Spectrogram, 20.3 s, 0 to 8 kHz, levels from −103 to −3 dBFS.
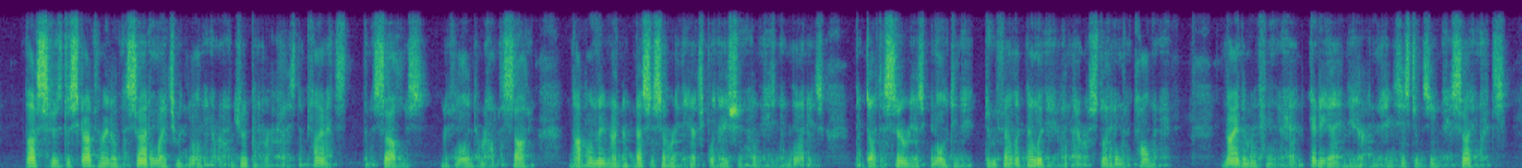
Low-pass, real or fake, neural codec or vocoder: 7.2 kHz; fake; autoencoder, 22.05 kHz, a latent of 192 numbers a frame, VITS, trained on one speaker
